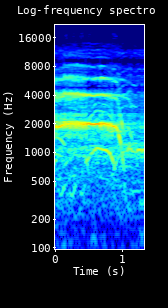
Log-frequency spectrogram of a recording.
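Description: A concert crowd cheers and screams in a continuous loud roar, with high sustained shrieks riding over the mass of voices.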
